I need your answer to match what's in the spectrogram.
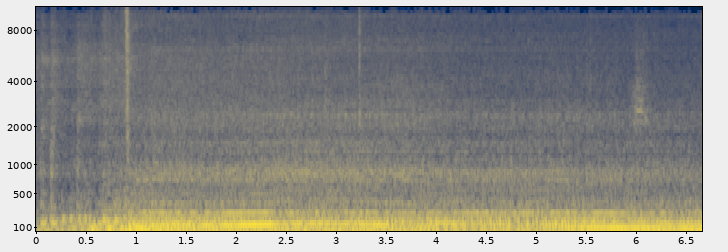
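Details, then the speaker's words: Turbo Buick GN on Megasquirt MS3 Pro at idle: low, steady rumble with no knocks, misses or whine; the gauge reads a normal 29 psi and the dash reads 32–33 psi. "my fuel pressure gauge which you guys might not be able to see because of the uh shutter speed is showing 29 which is normal"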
